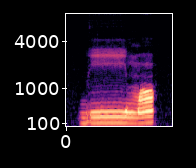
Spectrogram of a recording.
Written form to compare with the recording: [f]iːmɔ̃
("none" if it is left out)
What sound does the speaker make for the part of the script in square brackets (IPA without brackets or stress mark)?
b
